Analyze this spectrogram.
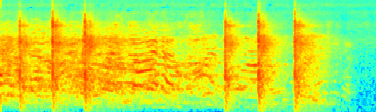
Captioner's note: gavel banging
